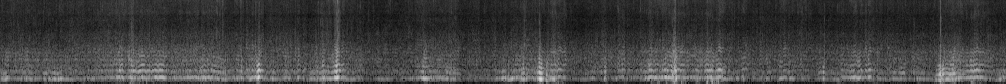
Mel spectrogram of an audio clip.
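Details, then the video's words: Honey bees buzzing inside their hive: a dense, steady low hum with stacked harmonics, swelling and fading in waves, with occasional sharper close wingbeat bursts and brief clicks as bees move past. "bees therapy hive natural buzzing sound"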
